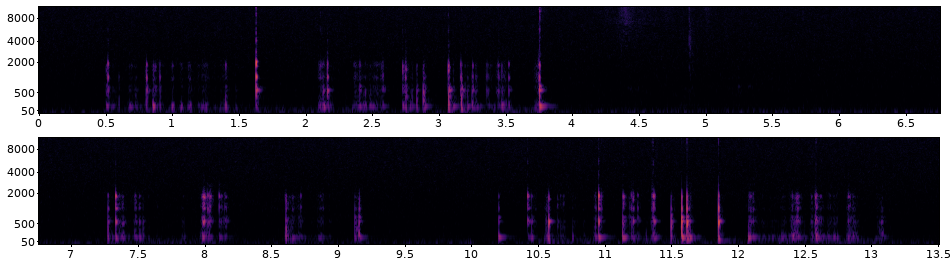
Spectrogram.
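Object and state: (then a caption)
Metal microphone grille being scratched. Metal tweezer tips scratch the top and then the lower-left of a hollow, round steel wire-mesh microphone grille, making bursts of dry, rasping scrapes with a low rumbling body and a faint mid-range ring. Quick scratches cluster in three runs separated by quiet pauses.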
